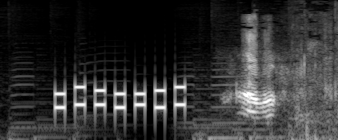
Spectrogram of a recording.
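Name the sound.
telephone dialing tones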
